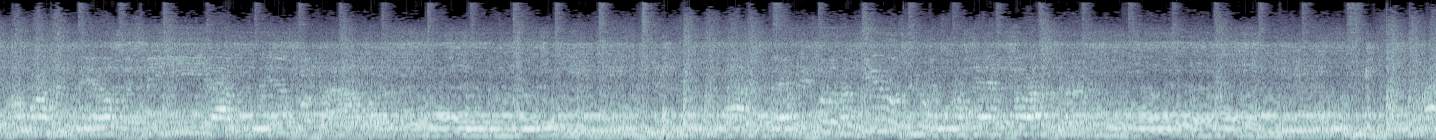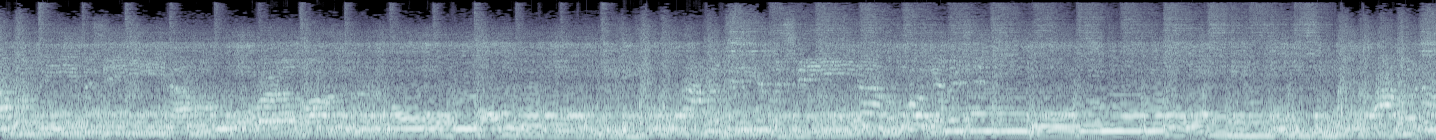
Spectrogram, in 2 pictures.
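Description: Rock band playing live: guitar over a drum kit, with cymbal strikes keeping a steady beat.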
